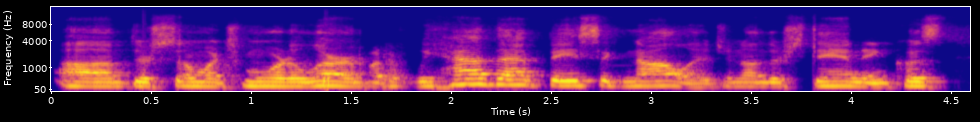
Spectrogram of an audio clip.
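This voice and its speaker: A man's voice: fairly high pitch, moderate pace. A man hosting a podcast conversation, speaking in an affirming, enthusiastic way. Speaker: podcast host.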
